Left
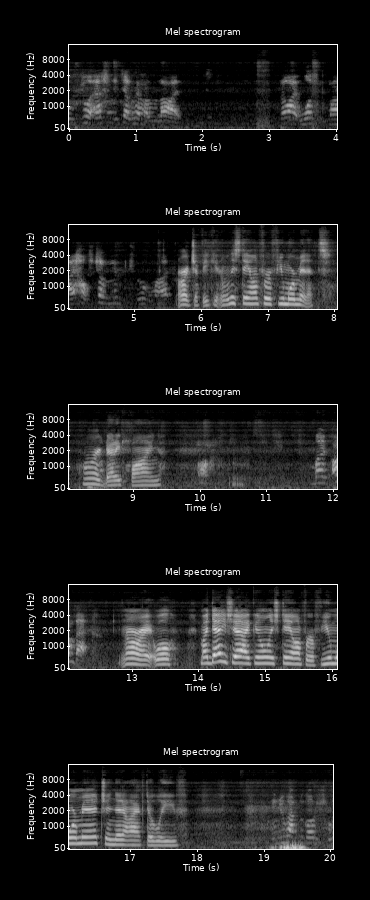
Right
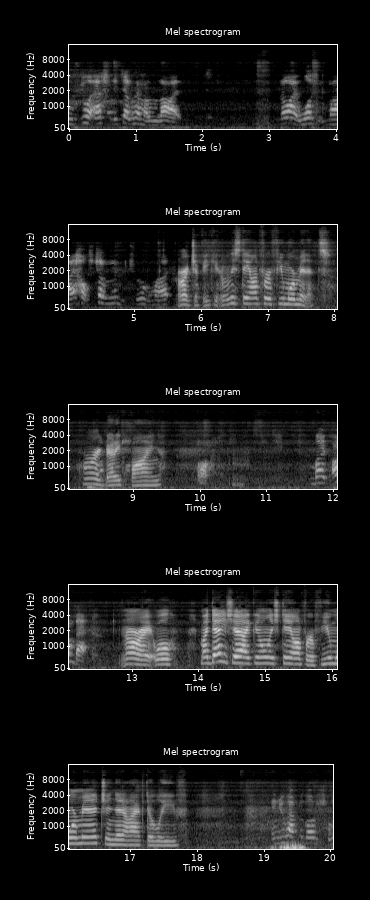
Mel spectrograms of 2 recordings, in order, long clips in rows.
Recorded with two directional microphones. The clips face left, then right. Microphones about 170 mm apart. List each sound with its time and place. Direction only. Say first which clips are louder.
0.2 s a woman's voice: right 4 dB; 50° right (ahead or behind)
3.2 s speech: right 3 dB; 40° right (ahead or behind)
5.6 s speech: left 5 dB; 25° left (ahead or behind)
11.7 s speech: right 2 dB; 20° right (ahead or behind)
12.8 s speech: left 4 dB; 20° left (ahead or behind)
19.1 s a sound: right 1 dB; 20° right (ahead or behind)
